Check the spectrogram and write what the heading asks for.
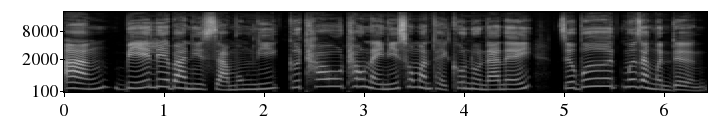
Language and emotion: Bodo, happy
